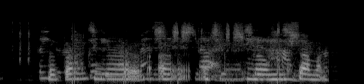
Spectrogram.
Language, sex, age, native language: Icelandic, female, 12, Icelandic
